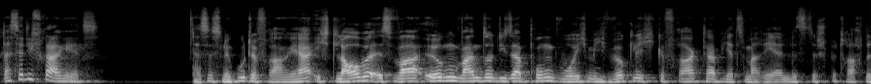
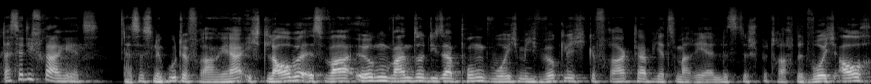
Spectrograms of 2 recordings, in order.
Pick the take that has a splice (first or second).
second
